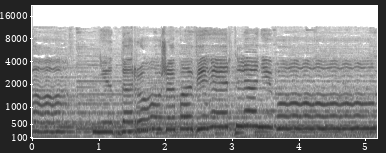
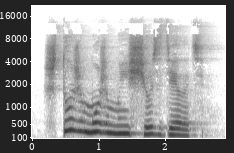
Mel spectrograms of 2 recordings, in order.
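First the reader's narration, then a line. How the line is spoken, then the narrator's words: Dejected question. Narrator (Russian): спросил Лангенстер уныло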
